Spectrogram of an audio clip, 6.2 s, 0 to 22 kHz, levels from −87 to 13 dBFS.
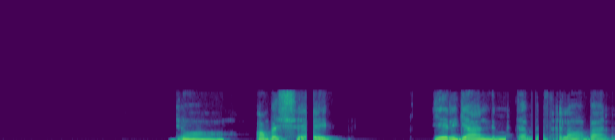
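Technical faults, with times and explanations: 1.16–1.22 s, packet loss on an ADPCM call: a 60 ms hard-edged silence, about three packets, shows as a flat gap in the waveform and a blank vertical band across the whole spectrogram, up to the 7 kHz top of the G.722 wideband coding. The decoder's predictor and step size no longer match the sender's, so the audio resumes slightly distorted and settles within tens of milliseconds.
3.06–3.15 s, packet loss on an ADPCM call: an 80 ms gap of about four packets, with the same clean dropout and a slightly distorted recovery.
5.32–5.66 s, packet loss on an ADPCM call: several gaps totalling 160 ms, the longest 60 ms, appear as a comb of blank stripes with slightly distorted speech after each.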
